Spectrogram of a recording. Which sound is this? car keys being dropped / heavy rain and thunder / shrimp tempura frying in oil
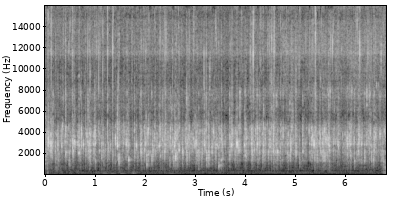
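shrimp tempura frying in oil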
